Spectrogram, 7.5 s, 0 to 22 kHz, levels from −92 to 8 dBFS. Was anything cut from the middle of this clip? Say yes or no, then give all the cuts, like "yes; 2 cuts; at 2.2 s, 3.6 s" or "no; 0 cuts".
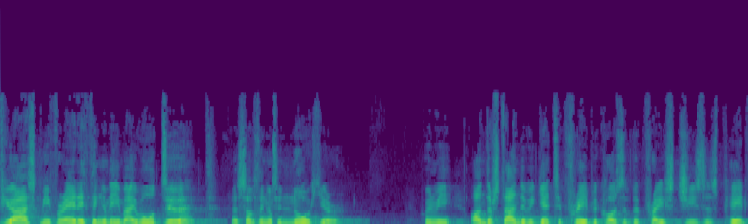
yes; 4 cuts; at 1.1 s, 2.3 s, 2.7 s, 3.7 s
